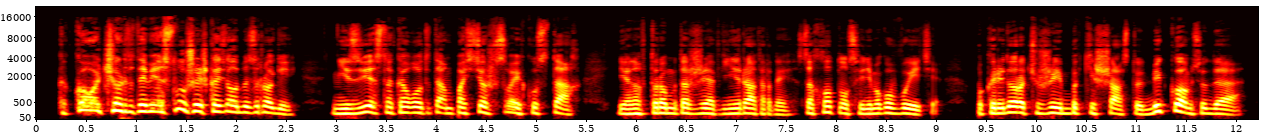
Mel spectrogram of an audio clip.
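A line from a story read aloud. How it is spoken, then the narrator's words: Hoarse over radio. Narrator (Russian): Нажал на тангетку и прохрипел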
